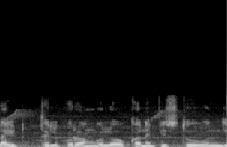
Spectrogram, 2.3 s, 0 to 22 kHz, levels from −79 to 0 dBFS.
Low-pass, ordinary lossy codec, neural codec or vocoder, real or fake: none; none; none; real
